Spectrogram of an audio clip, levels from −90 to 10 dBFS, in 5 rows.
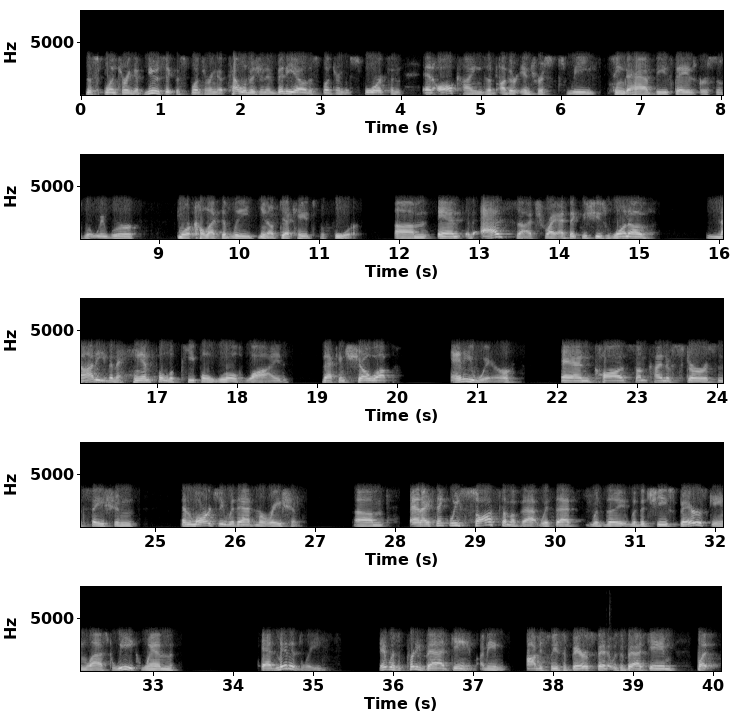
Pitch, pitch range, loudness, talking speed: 125 Hz, 115-145 Hz, -22 LUFS, 170 wpm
